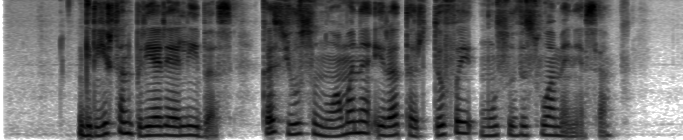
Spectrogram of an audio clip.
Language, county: Lithuanian, Vilnius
